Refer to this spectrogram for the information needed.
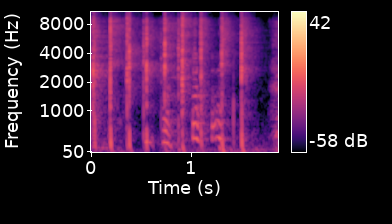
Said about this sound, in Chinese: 掌声欢迎。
